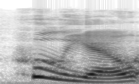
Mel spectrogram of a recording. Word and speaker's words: Julio: quote Julio lead okay it's pronounced Julio and I think Mr fluent in Spanish David Soul would know that whatever there's this cute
